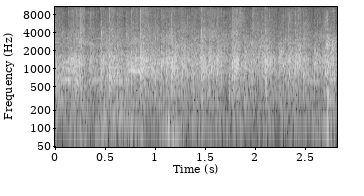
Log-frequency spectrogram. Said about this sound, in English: Get the Lord a real hand clap right there.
